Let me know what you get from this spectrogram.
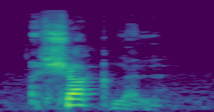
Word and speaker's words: Suchman: It's pronounced Suchman. – Suchman. – Suchman. Like Shookman. Yeah.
